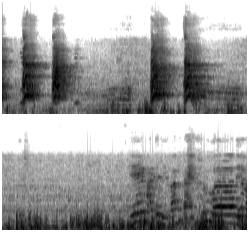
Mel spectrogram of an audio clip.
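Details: Golden retriever Buzo and shih tzu puppy Milo, pet dogs fighting indoors: four sharp, loud barks in two pairs near the start, then a quieter stretch of low rumbling noise and faint voices.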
